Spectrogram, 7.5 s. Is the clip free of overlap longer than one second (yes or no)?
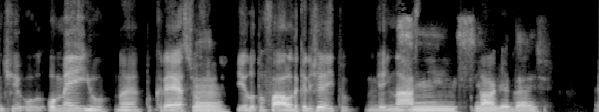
no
